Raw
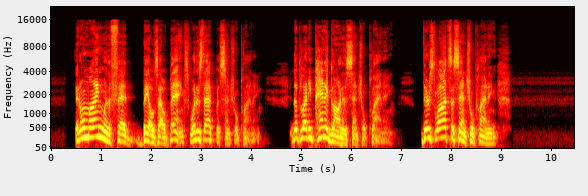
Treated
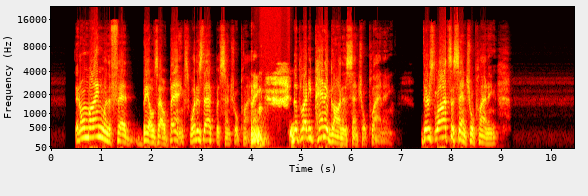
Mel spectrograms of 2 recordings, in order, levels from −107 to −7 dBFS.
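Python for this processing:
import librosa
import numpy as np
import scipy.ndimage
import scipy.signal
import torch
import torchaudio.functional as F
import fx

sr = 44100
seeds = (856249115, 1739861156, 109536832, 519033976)

y = fx.low_shelf(x, sr, hz=270.0, db=-10.5)
y = np.clip(y, -10.0 ** (-24.5 / 20.0), 10.0 ** (-24.5 / 20.0))
y = fx.env_flatten(y, sr, amount_pct=100, at=(4.0, 4.91))
y = y * 10.0 ** (5.0 / 20.0)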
